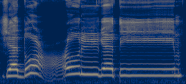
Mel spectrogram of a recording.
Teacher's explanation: اب یتی کو تھوڑا سا لمبا کرنا ہے، یا مدہ ہے · اب عین کو لام سے اس لیے ملا رہے ہیں کہ الف کے اوپر کوئی حرکت نہیں ہے، زبر زیر پیش نہیں ہے، تو ہم نے عین کو لام کے ساتھ ملا لینا ہے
